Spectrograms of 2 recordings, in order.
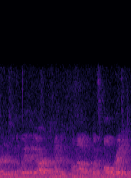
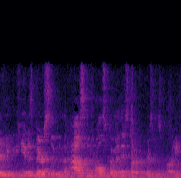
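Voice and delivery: usual speaking voice

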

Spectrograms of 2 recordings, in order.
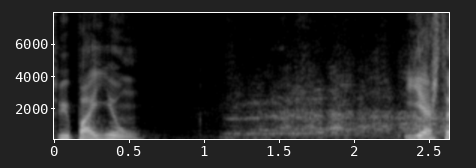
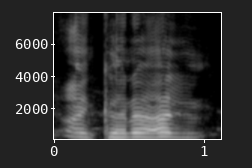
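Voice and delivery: put-on old man groaning; 4 semitones higher than usual. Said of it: "estão sempre assim".

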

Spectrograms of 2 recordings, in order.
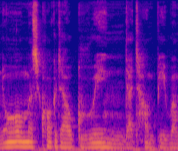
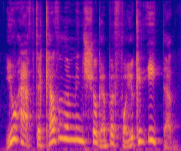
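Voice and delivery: high, loud, protesting croc; disgusted smaller crocodile; 8 dB louder than usual. Acted. Smaller crocodile arguing children taste bad, high and disgusted. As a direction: complain shrilly as the little croc.

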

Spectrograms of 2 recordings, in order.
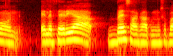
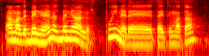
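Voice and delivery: normal talking voice

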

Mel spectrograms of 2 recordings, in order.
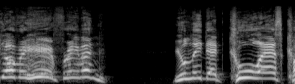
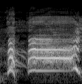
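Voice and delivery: high whooping laugh. Acted. Celebrating the victory.

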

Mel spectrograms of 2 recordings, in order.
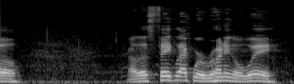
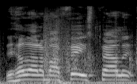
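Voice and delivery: higher, louder irritated shout; loud snap; 8 semitones higher, 4 dB louder than usual. Real, not acted. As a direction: bark it at the pallet. Killer snapping at pallet.

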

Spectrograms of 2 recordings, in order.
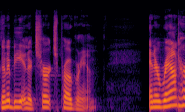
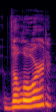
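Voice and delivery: louder, questioning start, imitating a nervous child; nervous little girl; 5 dB louder than usual. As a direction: play a child stuck at the first words. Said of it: "she got a little nervous".

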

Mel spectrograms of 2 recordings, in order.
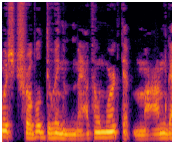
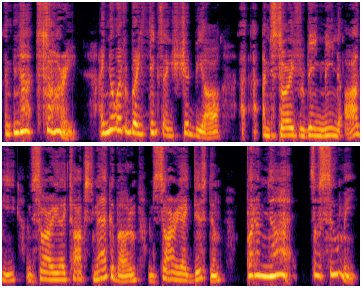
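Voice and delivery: high-pitched defiant rant; yelling; 8 semitones higher than usual. A narrator's reading. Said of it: "I yelled".

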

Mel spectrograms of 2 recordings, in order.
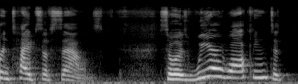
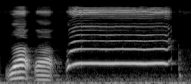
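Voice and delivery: blackbird call that leaps very high; a lightly imitated bird call with a high squeal; slower than usual. Shown as a demonstration. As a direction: mimic the red-winged blackbird. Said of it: "they sound like this".

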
